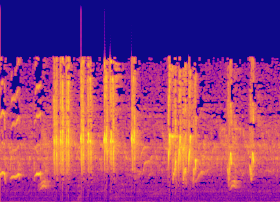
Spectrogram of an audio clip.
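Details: Nagen-style song of a konin (purple-throated sunbird), a nectar eater, recorded as a master for contest birds. Bursts of very high, metallic, buzzy notes and quick twitters in separated clusters.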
